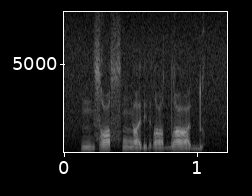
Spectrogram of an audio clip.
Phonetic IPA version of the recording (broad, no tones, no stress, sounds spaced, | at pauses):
n z ɯ sˤ ŋ e r e dˤ o d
